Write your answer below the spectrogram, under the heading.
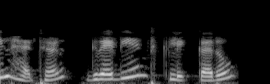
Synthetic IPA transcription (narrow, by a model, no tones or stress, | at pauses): lɦɛʈʰəɽ | ɡɾeːɖijəɳʈklɪkːəɾoː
